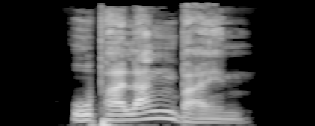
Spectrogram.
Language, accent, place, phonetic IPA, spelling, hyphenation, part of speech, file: German, Germany, Berlin, [ˈoːpa ˈlaŋˌbaɪ̯n], Opa Langbein, Opa Lang‧bein, noun, De-Opa Langbein.ogg
- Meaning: daddy longlegs, harvestman (arachnid of order Opiliones)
